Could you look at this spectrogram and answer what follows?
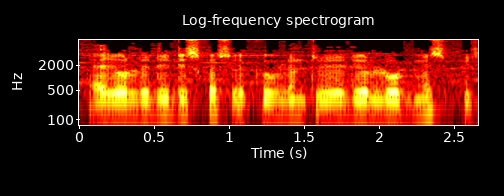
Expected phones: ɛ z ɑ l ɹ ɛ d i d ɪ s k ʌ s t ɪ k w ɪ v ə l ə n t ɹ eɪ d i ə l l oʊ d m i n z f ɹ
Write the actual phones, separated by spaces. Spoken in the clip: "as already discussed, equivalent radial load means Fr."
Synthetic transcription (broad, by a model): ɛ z ɑ l ɹ ɛ d i d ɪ s k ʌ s ɪ k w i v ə l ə n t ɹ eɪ d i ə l l oʊ d m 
